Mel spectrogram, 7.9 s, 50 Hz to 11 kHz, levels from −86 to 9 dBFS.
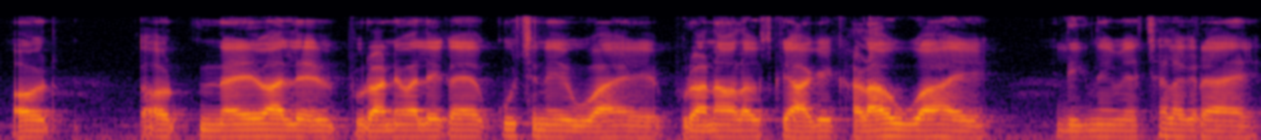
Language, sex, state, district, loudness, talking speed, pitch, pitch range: Hindi, male, Maharashtra, Washim, -19 LUFS, 180 wpm, 105 Hz, 100-110 Hz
